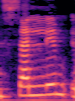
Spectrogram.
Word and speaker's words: sallim: So salli is with a sad and sallim is with a seen. So make sure that your pronunciation is okay.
